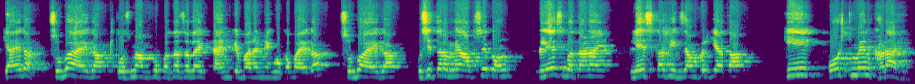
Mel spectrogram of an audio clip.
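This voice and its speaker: A man's voice: extremely high pitch, steady tone, moderate pace, sharp tone, reverberant, rough recording. A man teaching a grammar class, asking questions and then answering them himself.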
